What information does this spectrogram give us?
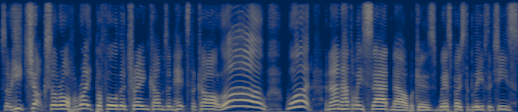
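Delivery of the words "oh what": high-pitched exaggerated disbelief; hammed-up astonishment; mock shock. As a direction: let out a high, drawn-out cry of mock surprise. Acts out shock at the crash.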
